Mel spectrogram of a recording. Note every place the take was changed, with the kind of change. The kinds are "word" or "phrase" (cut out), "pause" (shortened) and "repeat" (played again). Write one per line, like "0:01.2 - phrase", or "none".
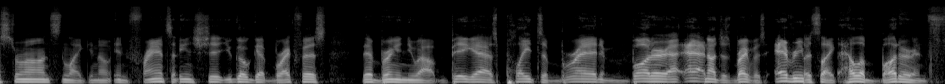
0:01.1 - word
0:01.8 - word
0:07.0 - word
0:08.0 - word
0:08.4 - word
